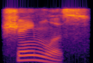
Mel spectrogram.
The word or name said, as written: shameless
